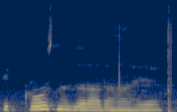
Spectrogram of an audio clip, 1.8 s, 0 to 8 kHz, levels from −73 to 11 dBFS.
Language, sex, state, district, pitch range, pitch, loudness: Hindi, female, Arunachal Pradesh, Lower Dibang Valley, 195-220 Hz, 210 Hz, -16 LUFS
